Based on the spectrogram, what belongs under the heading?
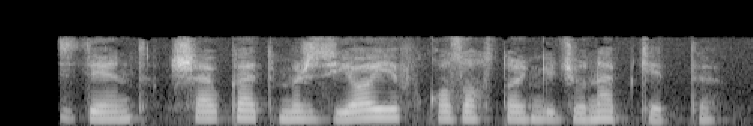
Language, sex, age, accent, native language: Uzbek, female, 25-34, Toshkent shahri, Uzbek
